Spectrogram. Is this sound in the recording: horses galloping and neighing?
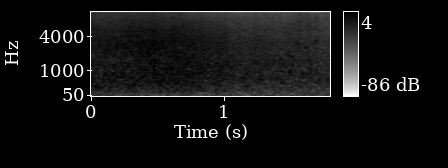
no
